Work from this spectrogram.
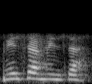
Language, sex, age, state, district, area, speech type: Nepali, female, 30-45, West Bengal, Darjeeling, rural, conversation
